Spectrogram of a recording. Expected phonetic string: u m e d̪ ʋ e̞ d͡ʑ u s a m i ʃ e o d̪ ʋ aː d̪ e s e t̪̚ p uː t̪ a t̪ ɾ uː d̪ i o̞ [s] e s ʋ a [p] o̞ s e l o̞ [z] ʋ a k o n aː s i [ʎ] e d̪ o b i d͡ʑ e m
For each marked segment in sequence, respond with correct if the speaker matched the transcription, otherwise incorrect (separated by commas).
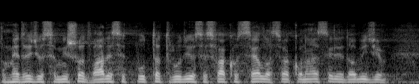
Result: correct, incorrect, incorrect, correct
